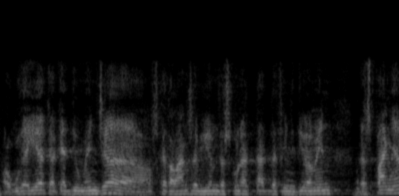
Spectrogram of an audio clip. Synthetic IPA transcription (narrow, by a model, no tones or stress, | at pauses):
ə̰lˠɣuðɛjəkəːkɛt̪d̪iwmenʲʒəːlˠskət̪əlanzəβ̞iəmd̪əskunək̚t̪at̪̚d̪əfinit̪iβəmen | d̪əspaɲə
